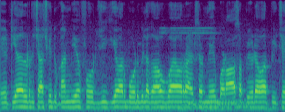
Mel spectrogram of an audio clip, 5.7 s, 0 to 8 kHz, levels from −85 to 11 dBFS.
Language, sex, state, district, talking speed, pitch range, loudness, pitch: Hindi, male, Punjab, Kapurthala, 265 wpm, 135-140 Hz, -14 LUFS, 140 Hz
